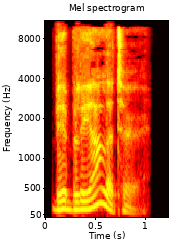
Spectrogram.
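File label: "bibliolater", British English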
